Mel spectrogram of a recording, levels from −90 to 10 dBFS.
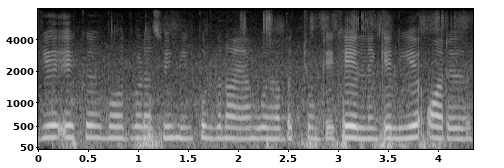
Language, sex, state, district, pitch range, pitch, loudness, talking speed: Hindi, female, Punjab, Pathankot, 230-250 Hz, 240 Hz, -17 LUFS, 205 wpm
